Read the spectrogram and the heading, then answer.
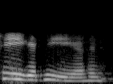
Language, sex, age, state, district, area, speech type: Dogri, female, 18-30, Jammu and Kashmir, Samba, rural, conversation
